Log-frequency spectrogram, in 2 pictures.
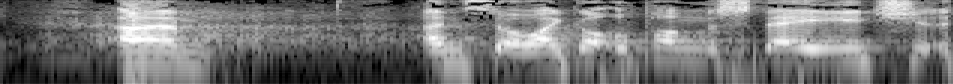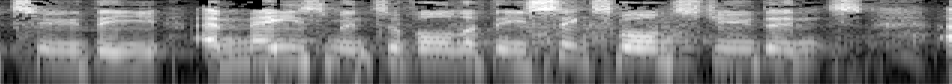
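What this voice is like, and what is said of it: Slight northwest English Liverpool accent. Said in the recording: “I'm originally from the northwest of England. You may slightly pick up some tinges in my accent. I was originally from Liverpool, lived in Cumbria um, a number of years. Uh, again, I've been down in Birmingham for about 20 years. Thank goodness, I haven't picked up that accent.”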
